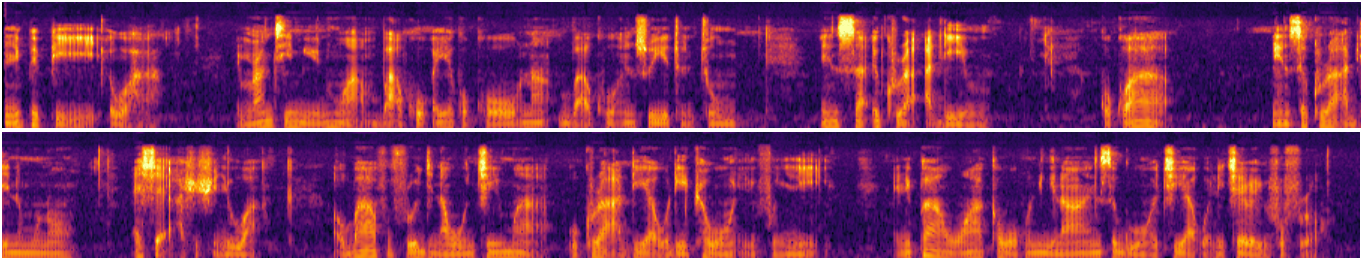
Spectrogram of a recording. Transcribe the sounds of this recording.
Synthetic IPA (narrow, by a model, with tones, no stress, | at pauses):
n̩˨nɪ̃˦pʰɛ˦pʰḛː˨ɛ˦wɔ̰˨ha̰˦ | m̩˨mɪ̃˨ɾã˦ntʰɪ˨˦mĩ˨e˨nũ˦a̰˨ba̰ː˨kʰʊ˦ʔɛ˦jɛ˦kʰɔ˨kʰɔː˨˦nã˦˨ba̰ː˨kʰʊ˦n̩˦sʊ˦jɛ˦tʰũ˨ntʰũ˦m | ɪ˦n̩˦sa̰˦ʔɛ˦kʰu˨ɾa̰˨ʔa˨dɪ˦ɛ˨mũ˨ | kʰɔ˨kʰɔ˨˦a˦ | nɪ̃˨n̩˨sa˦kʰu˦ɾa˨ʔa̰˨dɪ˦nʊ̃˦mʊ̃˦nʊ̃˦ | ɛ˦ɕɛ̰˨a˨ɕᶣɪ˨ɕᶣɪ˨nĩ˦wa˦˨ | ɔ̰˨baː˦fʊ˦fʊ˨ɾɔ˦d͡ʑi˨nã˨wɔ̃˨ɲ̩˨t͡ɕʰẽ˦mʊ̃˦a̰˨wɔ˨kʰu˦ɾa̰˦˨ʔa̰˨dɪ˦a̰˨wɔ̰˨dɪ˦t͡ɕᶣʰa˦wɔ̃˨nɪ̰̃˨ɱ˨fṵ˨ɲĩ˦nḛ˨ | ɛ̰˨nʔĩ˦pʰa˦˨wɔ̃˨a˦kʰa˦wɔ˨hʊ˦nʊ̃˦ɲĩ˨nãː˨˦n̩˦sa˦ɡu˨wɔ̃˨æ˨t͡ɕʰi˦a̰˨wʔɔ̰˨nʔɪ̰̃˦t͡ɕʰɪ˦ɛ˦bæ˨bi˨fʊ˦fʊ˨ɾɔ̰˦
